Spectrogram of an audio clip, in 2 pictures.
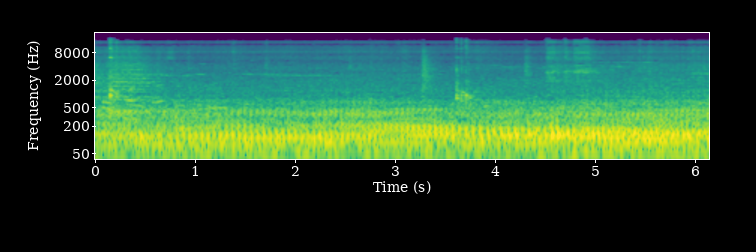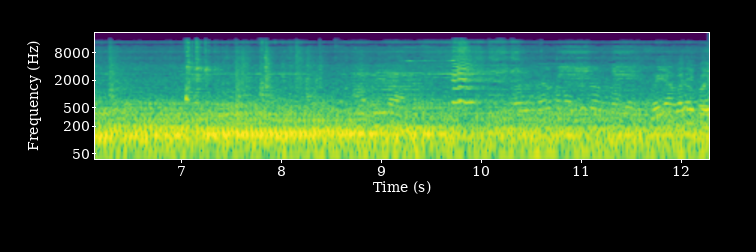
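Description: A steady low rumble of a motor vehicle engine running close by, over street noise, with a few sharp clinks of a spoon on steel serving plates.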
